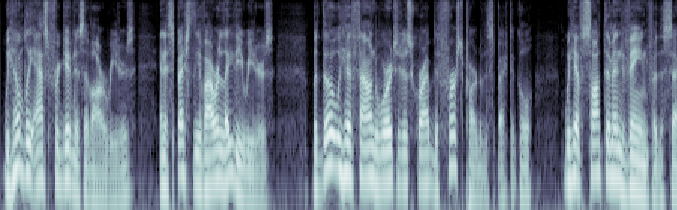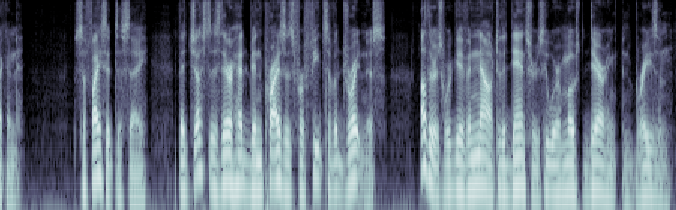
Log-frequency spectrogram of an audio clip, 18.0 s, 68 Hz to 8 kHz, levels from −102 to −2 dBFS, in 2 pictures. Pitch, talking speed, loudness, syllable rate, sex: 110 Hz, 215 wpm, -20 LUFS, 6.1 syllables/s, male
